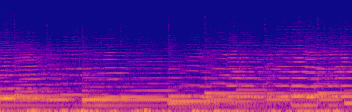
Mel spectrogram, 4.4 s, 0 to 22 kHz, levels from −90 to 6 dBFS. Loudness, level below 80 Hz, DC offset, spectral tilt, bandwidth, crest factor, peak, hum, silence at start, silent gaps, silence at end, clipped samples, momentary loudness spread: -28 LUFS; -38 dBFS; under 0.1%; -8 dB/octave; 6.4 kHz; 14 dB; -12 dBFS; none; 0 s; none; 0 s; under 0.1%; 6 LU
